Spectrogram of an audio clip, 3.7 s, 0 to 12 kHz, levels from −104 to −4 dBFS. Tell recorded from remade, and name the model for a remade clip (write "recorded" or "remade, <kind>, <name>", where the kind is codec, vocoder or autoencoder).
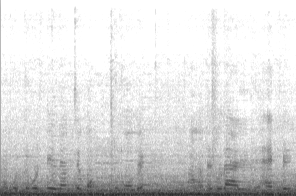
remade, codec, SNAC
